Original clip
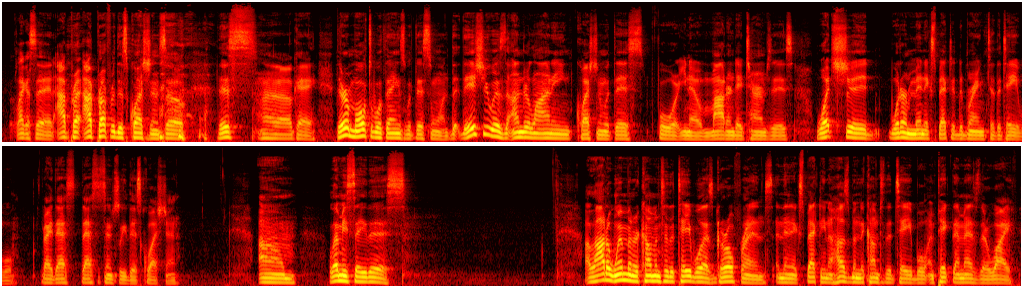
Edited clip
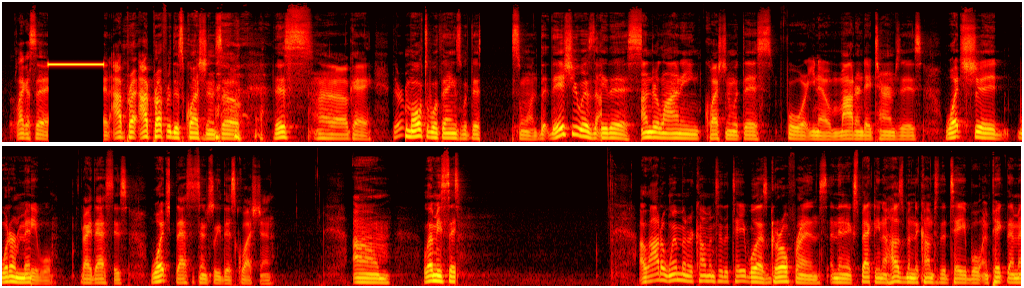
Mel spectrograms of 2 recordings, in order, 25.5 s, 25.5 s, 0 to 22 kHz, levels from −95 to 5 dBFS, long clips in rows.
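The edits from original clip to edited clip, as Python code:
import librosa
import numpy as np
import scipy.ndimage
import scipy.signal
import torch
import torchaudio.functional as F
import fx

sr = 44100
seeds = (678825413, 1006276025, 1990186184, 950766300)

y = fx.edit(x, sr, fx.insert_tone(at_s=0.58, length_s=0.7, hz=3500.0, db=-13.5),
    fx.fade_out_span(start_s=3.83, length_s=0.52),
    fx.insert_room_tone(at_s=5.28, length_s=0.41),
    fx.duplicate(start_s=9.73, length_s=0.69, to_s=13.67),
    fx.cut(start_s=11.51, length_s=1.12),
    fx.move(start_s=17.24, length_s=0.5, to_s=6.39),
    fx.clip_gain(start_s=20.13, length_s=1.31, db=-8.5), tone=tone)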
